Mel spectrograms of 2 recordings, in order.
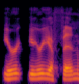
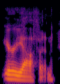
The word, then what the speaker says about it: Iriafen: I've heard it Iriafen, which I believe is the correct pronunciation, but I've also heard Iriafen. So I'm not 100% sure which pronunciation it is. I believe it's Iriafen though.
